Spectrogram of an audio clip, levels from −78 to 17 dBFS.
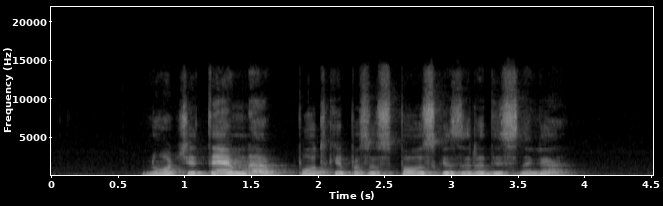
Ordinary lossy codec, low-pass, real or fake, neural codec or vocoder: Opus, 64 kbps; 14.4 kHz; fake; vocoder, 44.1 kHz, 128 mel bands every 512 samples, BigVGAN v2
